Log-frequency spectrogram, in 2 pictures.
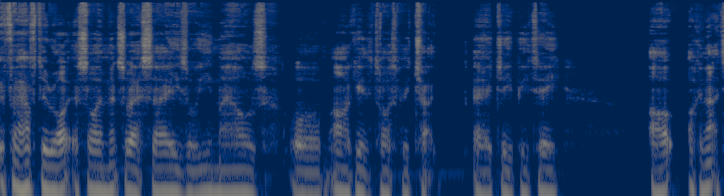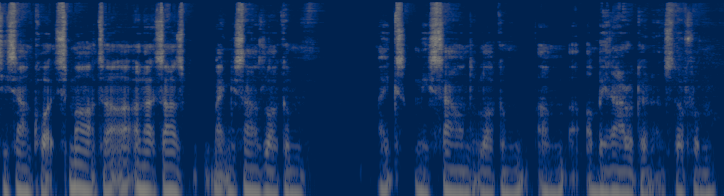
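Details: Stuttering (stammer) in an adult man who also has ADHD; he reports avoiding or substituting words he cannot produce at the moment and restarting sentences.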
